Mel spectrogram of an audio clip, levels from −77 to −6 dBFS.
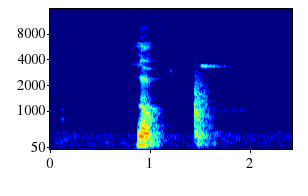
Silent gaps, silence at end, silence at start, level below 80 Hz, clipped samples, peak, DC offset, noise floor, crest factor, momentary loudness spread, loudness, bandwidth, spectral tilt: none; 0.8 s; 0.85 s; -68 dBFS; under 0.1%; -10 dBFS; under 0.1%; -69 dBFS; 24 dB; 15 LU; -32 LUFS; 11 kHz; -6 dB/octave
